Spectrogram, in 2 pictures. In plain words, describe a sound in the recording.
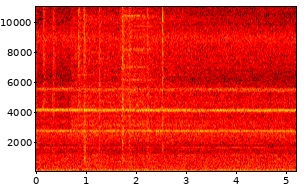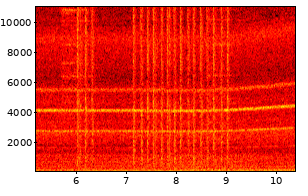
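Buttons on a control panel click in quick bursts.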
